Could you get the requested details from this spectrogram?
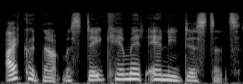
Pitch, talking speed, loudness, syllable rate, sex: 200 Hz, 195 wpm, -21 LUFS, 5.6 syllables/s, female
